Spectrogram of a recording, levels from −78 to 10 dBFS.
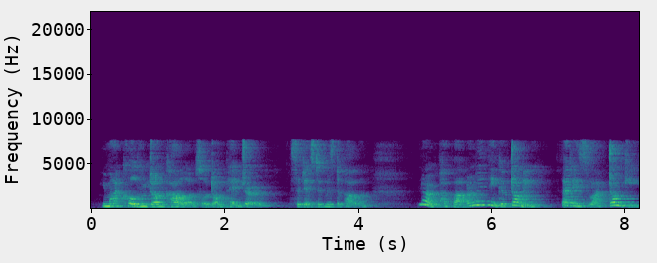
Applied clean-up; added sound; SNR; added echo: none; none; none; reverberation time 0.7 s.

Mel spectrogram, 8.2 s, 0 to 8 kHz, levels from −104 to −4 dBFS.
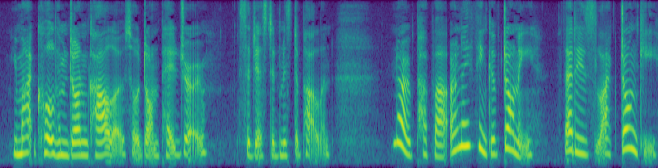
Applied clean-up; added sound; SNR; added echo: none; none; none; none.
